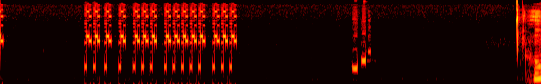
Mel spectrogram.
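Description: In the Phoenix Wright: Ace Attorney game, a mobile phone gives a quick string of electronic trill pulses for about a second. A couple of short blips and a soft thump follow in near silence.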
